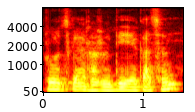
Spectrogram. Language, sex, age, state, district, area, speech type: Nepali, male, 30-45, West Bengal, Darjeeling, rural, spontaneous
